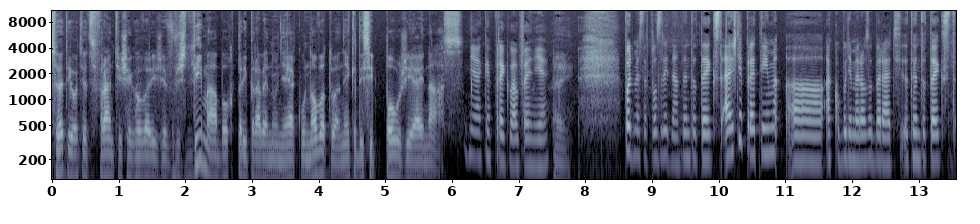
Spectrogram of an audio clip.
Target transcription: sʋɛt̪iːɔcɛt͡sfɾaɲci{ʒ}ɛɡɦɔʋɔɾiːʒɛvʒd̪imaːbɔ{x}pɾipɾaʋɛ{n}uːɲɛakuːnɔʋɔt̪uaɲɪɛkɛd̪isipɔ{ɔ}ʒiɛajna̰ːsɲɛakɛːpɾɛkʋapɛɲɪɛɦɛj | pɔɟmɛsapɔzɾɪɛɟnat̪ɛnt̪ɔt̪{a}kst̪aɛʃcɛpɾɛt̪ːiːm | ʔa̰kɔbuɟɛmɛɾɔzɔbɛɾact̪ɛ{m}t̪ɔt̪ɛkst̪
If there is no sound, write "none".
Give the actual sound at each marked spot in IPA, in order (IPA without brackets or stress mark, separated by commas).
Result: ʃ, x, n, u, ɛ, n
